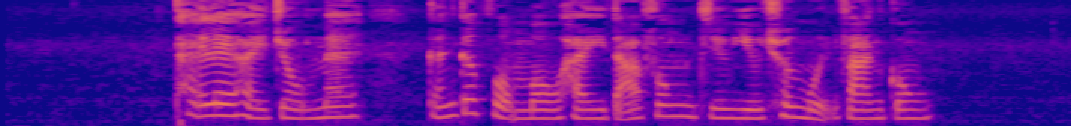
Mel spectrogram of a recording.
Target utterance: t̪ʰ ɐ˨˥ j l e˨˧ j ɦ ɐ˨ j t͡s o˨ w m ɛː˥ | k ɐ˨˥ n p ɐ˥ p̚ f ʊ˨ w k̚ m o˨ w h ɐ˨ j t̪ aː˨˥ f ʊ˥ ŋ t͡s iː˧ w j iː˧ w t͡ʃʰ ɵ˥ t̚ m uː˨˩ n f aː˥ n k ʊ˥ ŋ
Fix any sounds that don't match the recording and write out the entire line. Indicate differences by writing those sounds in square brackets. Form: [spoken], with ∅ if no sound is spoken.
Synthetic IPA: t̪ʰ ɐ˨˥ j l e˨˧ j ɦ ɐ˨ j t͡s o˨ w m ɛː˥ | k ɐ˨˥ n [k] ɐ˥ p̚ f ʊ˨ [∅] k̚ m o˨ w h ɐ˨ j t̪ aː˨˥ f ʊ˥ ŋ t͡s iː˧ w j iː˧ w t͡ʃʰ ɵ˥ t̚ m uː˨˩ n f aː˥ n k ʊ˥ ŋ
